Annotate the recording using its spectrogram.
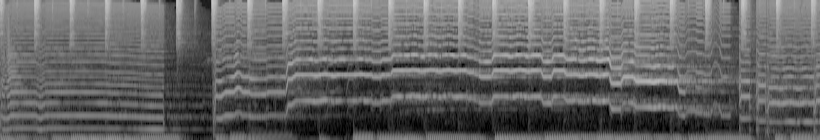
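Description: Live keyboard solo: a sustained synthesizer lead with pitch bends and glides, played over bass and drums. The music drops out briefly a little after two seconds in.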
